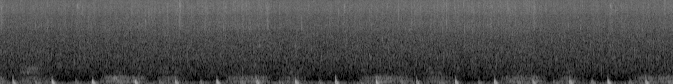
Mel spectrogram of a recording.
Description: Real heartbeat & breathing sounds recorded while I was sleeping to give you a authentic experience, with soft rain sounds, around an hour of content to help you relax.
